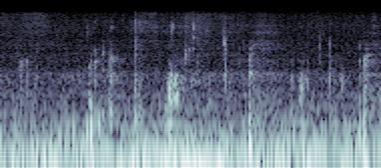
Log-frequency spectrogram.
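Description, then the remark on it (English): Someone quietly sips freshly opened mint sparkling water, with soft wet mouth clicks and small crackling pops scattered over a few seconds against a faint low hum. No one speaks. “All right, I'm going to take that sip.”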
